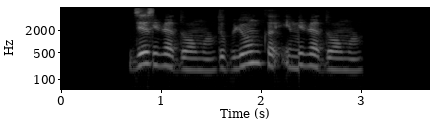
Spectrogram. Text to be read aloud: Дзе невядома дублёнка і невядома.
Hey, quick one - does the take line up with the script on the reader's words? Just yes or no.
yes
